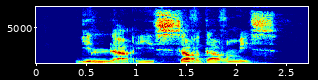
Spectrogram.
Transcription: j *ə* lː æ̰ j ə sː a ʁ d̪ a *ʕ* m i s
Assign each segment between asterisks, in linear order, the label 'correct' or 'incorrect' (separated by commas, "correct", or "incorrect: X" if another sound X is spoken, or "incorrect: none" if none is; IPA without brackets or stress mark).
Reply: correct, incorrect: ʁ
